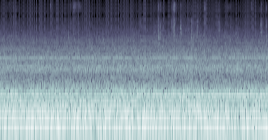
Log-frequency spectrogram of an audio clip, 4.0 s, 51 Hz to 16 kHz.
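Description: Cabin noise of a Boeing 737-800 taxiing, heard from a window seat over the wing: its CFM56 engines at low thrust give a steady low rumble with a steady hum over it.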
